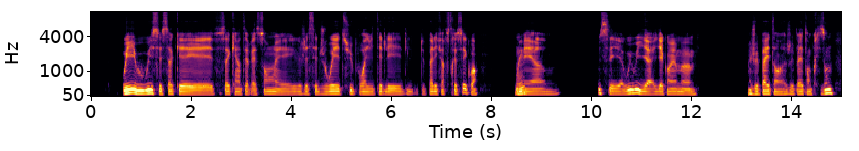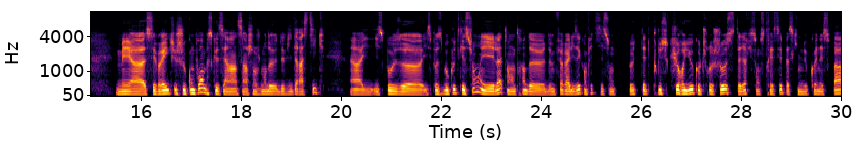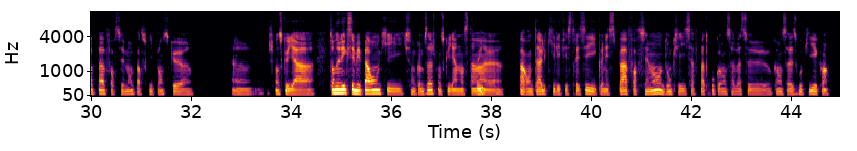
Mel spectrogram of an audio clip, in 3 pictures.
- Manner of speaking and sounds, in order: none
- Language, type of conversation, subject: French, advice, Comment gérer la pression de choisir une carrière stable plutôt que de suivre sa passion ?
